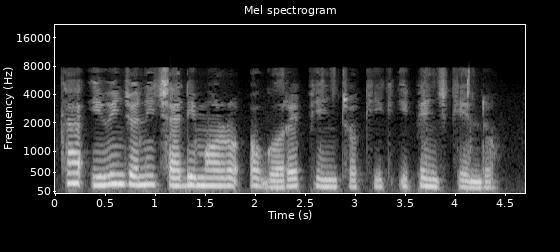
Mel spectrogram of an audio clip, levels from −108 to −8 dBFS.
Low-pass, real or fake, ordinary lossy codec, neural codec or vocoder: 19.8 kHz; real; AAC, 24 kbps; none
